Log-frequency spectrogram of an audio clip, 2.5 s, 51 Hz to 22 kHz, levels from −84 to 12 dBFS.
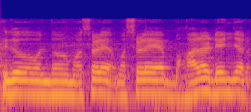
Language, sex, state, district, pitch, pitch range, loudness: Kannada, male, Karnataka, Raichur, 145 Hz, 135-145 Hz, -14 LUFS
